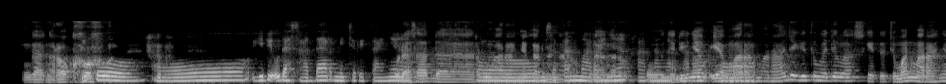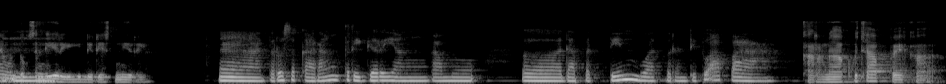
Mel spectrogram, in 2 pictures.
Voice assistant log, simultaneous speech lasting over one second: present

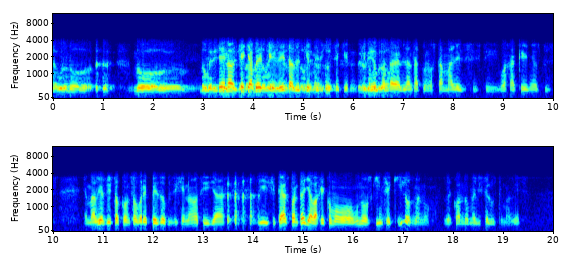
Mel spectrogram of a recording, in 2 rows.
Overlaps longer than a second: present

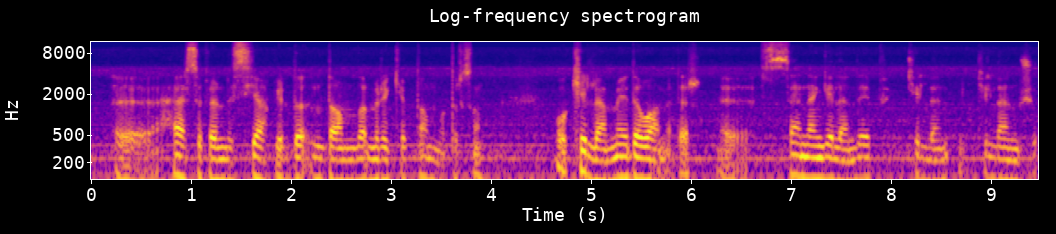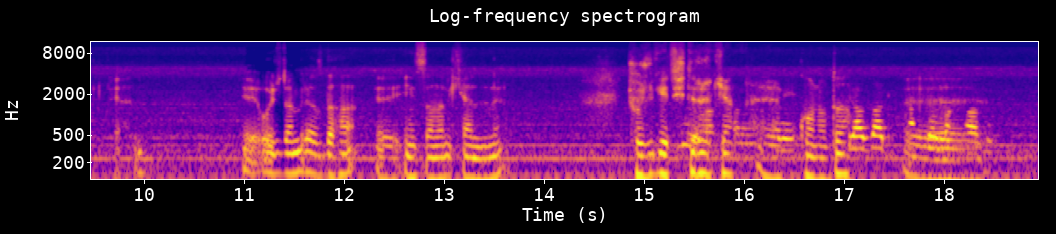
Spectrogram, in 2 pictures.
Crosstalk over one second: present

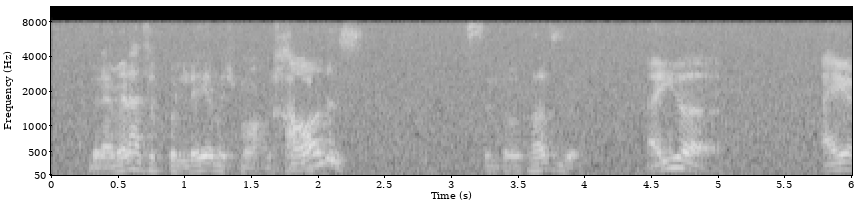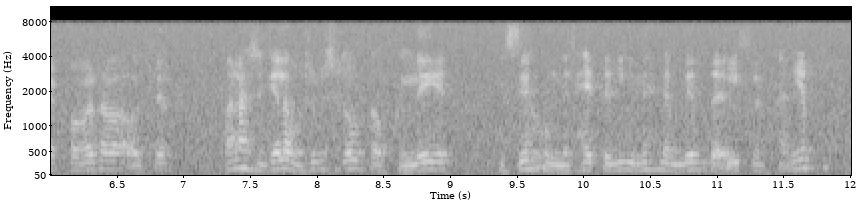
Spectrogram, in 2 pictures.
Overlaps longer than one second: none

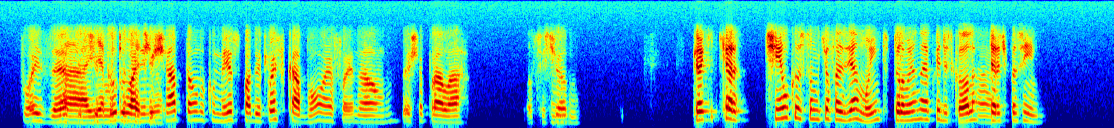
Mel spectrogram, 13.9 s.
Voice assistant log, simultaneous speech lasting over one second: present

